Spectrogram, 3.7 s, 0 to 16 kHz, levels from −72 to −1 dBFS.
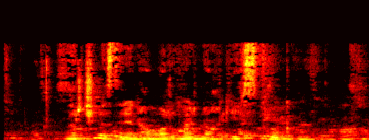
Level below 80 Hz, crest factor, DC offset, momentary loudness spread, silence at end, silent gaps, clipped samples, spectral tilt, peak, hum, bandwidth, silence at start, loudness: -50 dBFS; 20 dB; under 0.1%; 17 LU; 0 s; none; under 0.1%; -3.5 dB/octave; -2 dBFS; none; 11.5 kHz; 0.05 s; -19 LUFS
